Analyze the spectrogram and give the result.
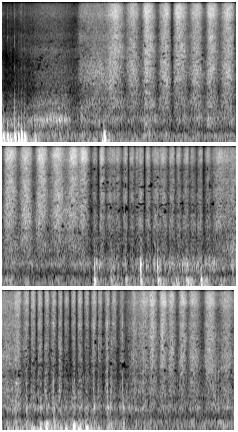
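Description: Fingertips and short nails rub and scratch across a large, flat, solid grey laminate tabletop. Rhythmic, bright, dry scraping strokes repeat steadily, with a few soft low thumps where the hand meets the surface. The sound stays close and even throughout.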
